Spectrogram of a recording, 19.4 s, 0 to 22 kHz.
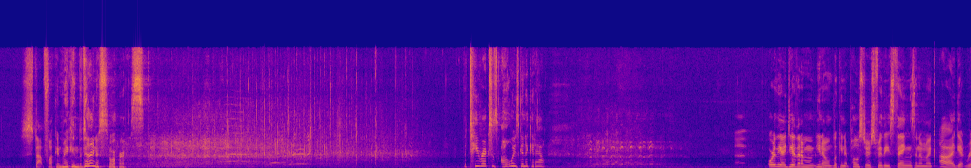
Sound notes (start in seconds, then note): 5.5 applause; 11.4 laughter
